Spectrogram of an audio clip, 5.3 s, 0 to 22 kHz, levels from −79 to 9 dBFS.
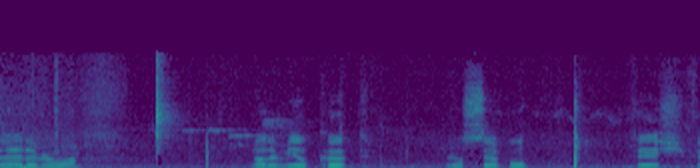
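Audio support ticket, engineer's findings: Periodic USB or driver dropouts, 3.25–4.97 s: regular ticks every 0.246 s. A background task is stalling the bus or driver, so a few ms of audio get skipped each time.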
